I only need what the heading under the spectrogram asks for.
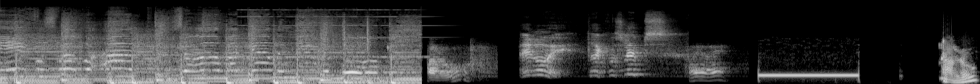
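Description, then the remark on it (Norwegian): A steady telephone ringing tone, heard while placing a call, sounds once for about a second, clear and fairly loud. It comes after a stretch of busy music and some talking voices. “Vi ringer også.”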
